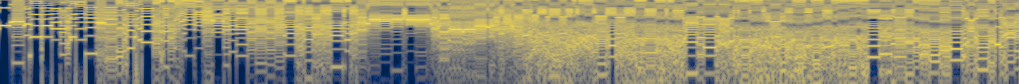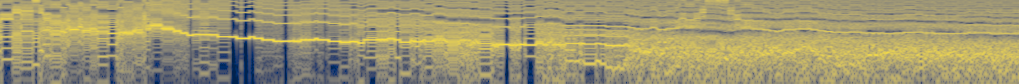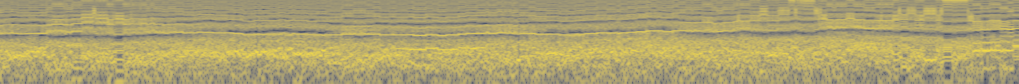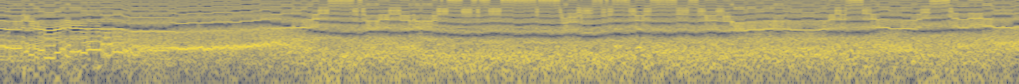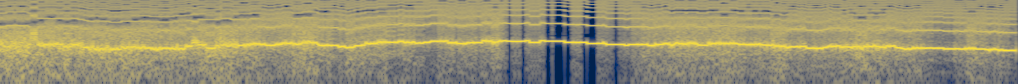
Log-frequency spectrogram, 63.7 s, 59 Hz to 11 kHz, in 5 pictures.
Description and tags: glitchy modem-type noises #3, changing periodically a bit like sample and hold, random walk through a parameter space, quite noisy. (similar to #5). these sounds were the results of an experimental program i wrote to see what could be (really) efficiently synthesized using only a few instructions on an 8 bit device. the parameters were randomly modulated. i later used them for a piece called "no noise is good noise". the source code was posted to the music-dsp mailing list but i can't find it right now.
glitch, noise, noisy, synthesized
